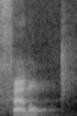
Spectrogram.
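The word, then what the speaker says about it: phenyl: end with Y so we end up calling it fennel not to be confused used with phenol okay phenol is spelled with the y l it's referring to an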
